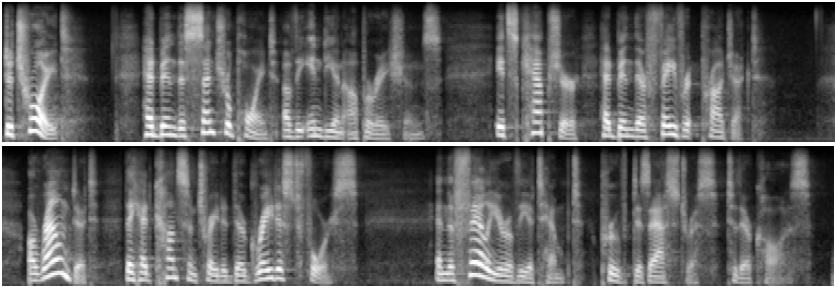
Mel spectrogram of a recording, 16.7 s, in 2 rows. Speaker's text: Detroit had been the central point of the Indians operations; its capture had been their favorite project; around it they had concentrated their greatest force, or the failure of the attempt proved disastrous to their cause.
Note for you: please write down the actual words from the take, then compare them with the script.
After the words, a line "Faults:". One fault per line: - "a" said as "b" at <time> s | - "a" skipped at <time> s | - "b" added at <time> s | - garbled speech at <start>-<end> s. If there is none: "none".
Detroit had been the central point of the Indian operations; its capture had been their favorite project; around it they had concentrated their greatest force, and the failure of the attempt proved disastrous to their cause.
Faults:
- "Indians" said as "Indian" at 3.0 s
- "or" said as "and" at 12.7 s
